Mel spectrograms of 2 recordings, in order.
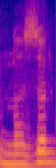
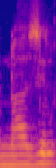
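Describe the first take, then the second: First: नज़ल with short vowels, "nazal"; variant pronunciation. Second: नाजिल with long first vowel, "naazil"; variant pronunciation. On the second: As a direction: say नाजिल as "NAA-zil", ending in short i. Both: Shown as a demonstration. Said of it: "तो भी समझ जाएगा".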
